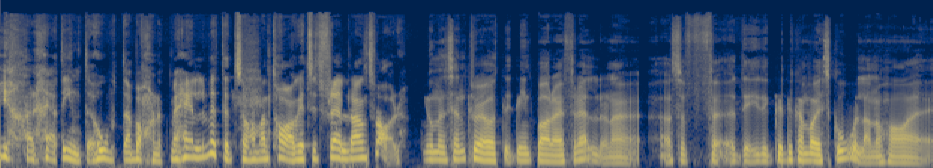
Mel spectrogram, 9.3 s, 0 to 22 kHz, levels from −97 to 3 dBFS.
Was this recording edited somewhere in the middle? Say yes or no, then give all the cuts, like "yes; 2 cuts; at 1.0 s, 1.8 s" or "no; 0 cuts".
no; 0 cuts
